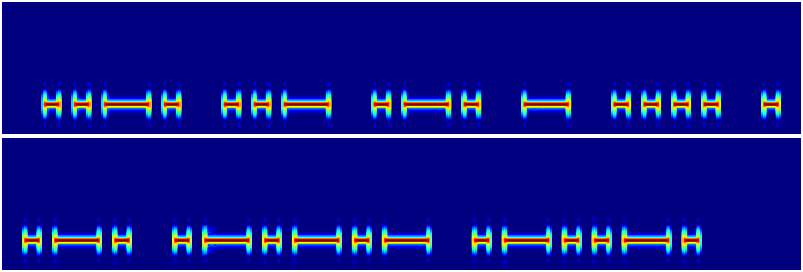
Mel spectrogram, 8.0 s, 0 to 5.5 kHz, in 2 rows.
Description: Morse code, heard as a keyed tone, about 16 wpm, 600 Hz. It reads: FURTHER."
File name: CW / Practice / EnglishQuotations0116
